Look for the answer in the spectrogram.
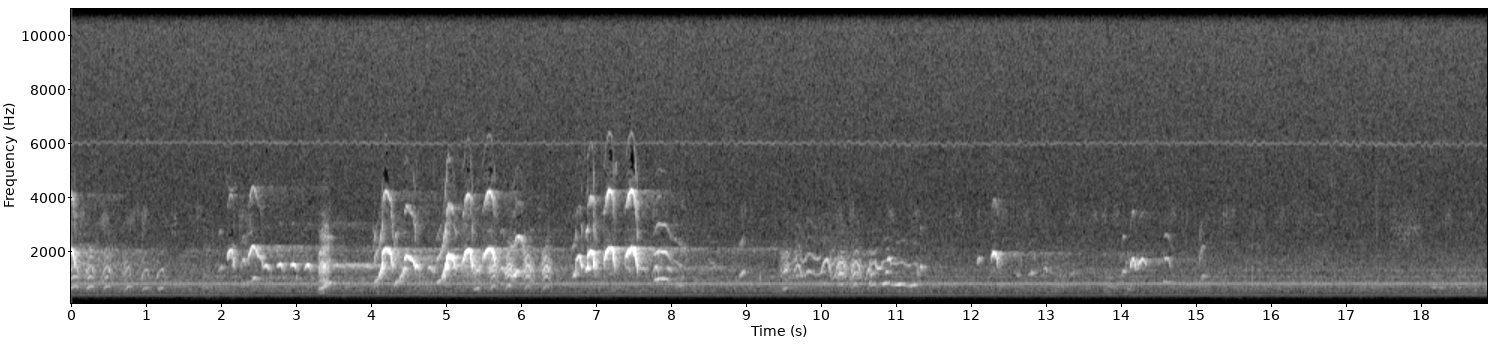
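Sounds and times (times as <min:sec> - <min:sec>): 
coyote Canis latrans howling: 0:00.0 - 0:01.4, 0:02.0 - 0:11.5, 0:12.1 - 0:15.2.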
